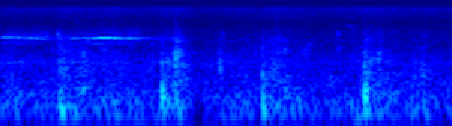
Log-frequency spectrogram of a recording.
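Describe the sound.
Footsteps walk through a shady neighborhood, a steady series of soft, dull treads landing about every half second at an even pace, with no voices.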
